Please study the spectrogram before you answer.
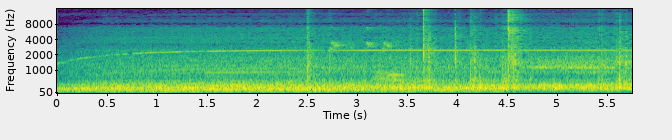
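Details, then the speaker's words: Miele CX1 Comfort XL bagless cylinder vacuum, after service for loss of suction, reassembled and running: steady airy roar with a thin whistle; excellent airflow, though a slight air leak is spotted. "she got excellent air flow coming out of our filter that's barous however I am spotting a slight air leak"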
